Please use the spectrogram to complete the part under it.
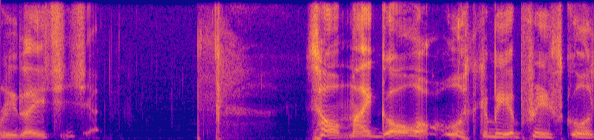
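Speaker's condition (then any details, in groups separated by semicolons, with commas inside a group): Cerebral palsy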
